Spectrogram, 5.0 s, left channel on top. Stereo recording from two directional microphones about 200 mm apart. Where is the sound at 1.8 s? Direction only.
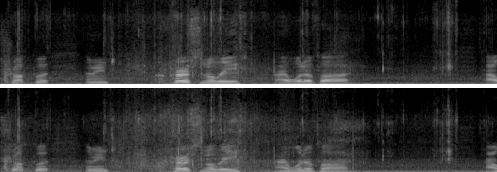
25° left (ahead or behind).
